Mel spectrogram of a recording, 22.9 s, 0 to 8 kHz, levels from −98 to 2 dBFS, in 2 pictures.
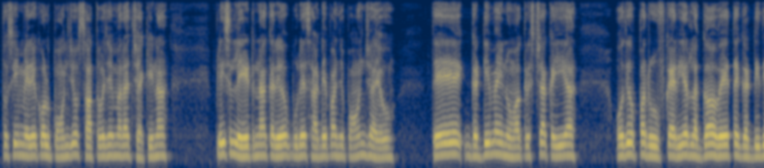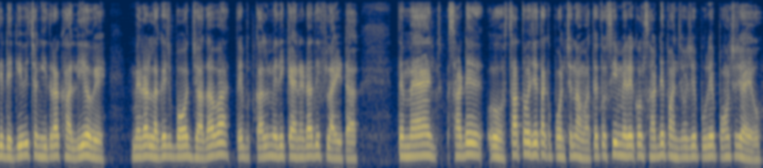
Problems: background sounds at intervals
